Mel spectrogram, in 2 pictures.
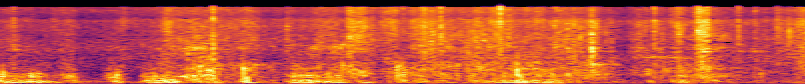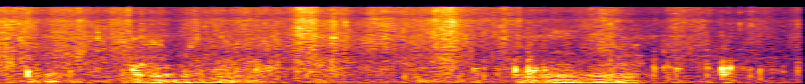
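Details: Three Rottweilers play with a stick on a wintry walk as light snow falls, giving low, rumbling growls in uneven bursts amid scuffling and sharp crunching sounds.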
